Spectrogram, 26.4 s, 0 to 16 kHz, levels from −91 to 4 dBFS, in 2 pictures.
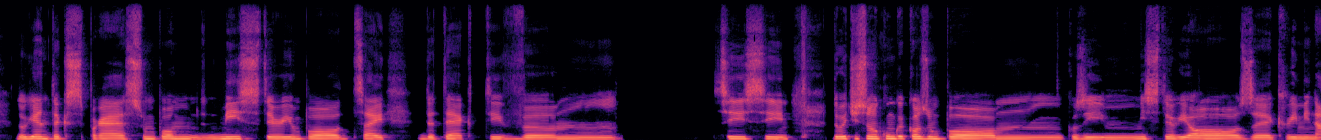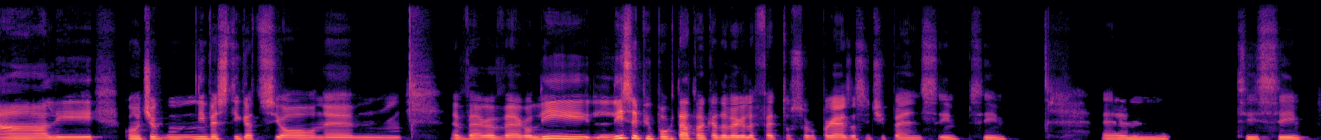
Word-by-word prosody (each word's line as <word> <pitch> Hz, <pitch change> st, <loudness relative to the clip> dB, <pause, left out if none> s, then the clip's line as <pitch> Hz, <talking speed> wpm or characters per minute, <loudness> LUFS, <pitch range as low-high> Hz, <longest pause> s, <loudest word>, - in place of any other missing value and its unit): l'Orient 210 Hz, +1 st, +3 dB
Express, 195 Hz, -2 st, 0 dB
un 195 Hz, -1 st, +1 dB
po' 205 Hz, +1 st, +2 dB
m 195 Hz, -2 st, +1 dB, 0.2 s
mystery, 205 Hz, -1 st, +2 dB
un 195 Hz, 0 st, 0 dB
po' 195 Hz, -1 st, +2 dB
sai 185 Hz, -2 st, 0 dB, 0.3 s
detective. 190 Hz, 0 st, -1 dB
Mhmm 180 Hz, -2 st, -2 dB, 1.0 s
sì, 205 Hz, -1 st, +2 dB
sì, 200 Hz, -2 st, -1 dB, 0.4 s
dove 215 Hz, 0 st, +4 dB
ci 215 Hz, 0 st, -1 dB
sono 220 Hz, -1 st, +4 dB
comunque 225 Hz, 0 st, +4 dB
cose 215 Hz, -2 st, +3 dB
un 205 Hz, -1 st, +3 dB
po' 200 Hz, -2 st, +4 dB
mhmm, 185 Hz, -1 st, -2 dB
così, 190 Hz, -2 st, -1 dB
misteriose, 190 Hz, 0 st, +1 dB
criminali, 190 Hz, 0 st, 0 dB, 0.3 s
quando 195 Hz, -2 st, -1 dB
c'è 205 Hz, +2 st, +2 dB
mhmm, 195 Hz, 0 st, -5 dB
investigazione. 185 Hz, -3 st, -1 dB
Mhmm, 175 Hz, -1 st, -7 dB, 0.5 s
è 195 Hz, -3 st, -4 dB
vero, 185 Hz, 0 st, 0 dB
è 185 Hz, -, 0 dB
vero. 180 Hz, -1 st, 0 dB
Lì 215 Hz, +1 st, +3 dB, 0.2 s
lì 255 Hz, +5 st, +6 dB
sei 260 Hz, -2 st, +5 dB
più 225 Hz, -3 st, 0 dB
portato 205 Hz, -1 st, 0 dB
anche 190 Hz, 0 st, 0 dB
ad 185 Hz, -, 0 dB
avere 180 Hz, -1 st, +4 dB
l'effetto 180 Hz, +1 st, -3 dB
sorpresa 175 Hz, -1 st, -2 dB
se 170 Hz, 0 st, -11 dB
ci 170 Hz, +1 st, -13 dB
pensi, 175 Hz, +1 st, -6 dB
sì. 185 Hz, -1 st, -6 dB, 1.0 s
Ehm 175 Hz, -1 st, -3 dB, 0.7 s
sì, 190 Hz, -2 st, -4 dB
sì. 180 Hz, -2 st, -2 dB
190 Hz, 115 wpm, -23 LUFS, 180-200 Hz, 1.0 s, lì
